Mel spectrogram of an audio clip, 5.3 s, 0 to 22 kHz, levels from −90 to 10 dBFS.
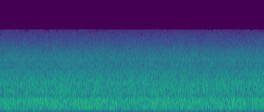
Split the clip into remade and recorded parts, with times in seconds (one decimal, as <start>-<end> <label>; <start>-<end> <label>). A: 0.0-1.8 recorded; 1.8-5.3 remade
